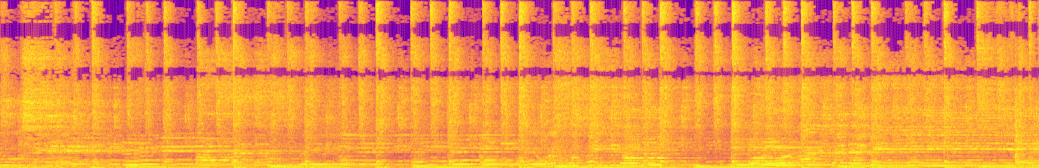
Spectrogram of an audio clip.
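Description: Live Latin tropical dance band playing, with electric bass, saxophones and drum kit.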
